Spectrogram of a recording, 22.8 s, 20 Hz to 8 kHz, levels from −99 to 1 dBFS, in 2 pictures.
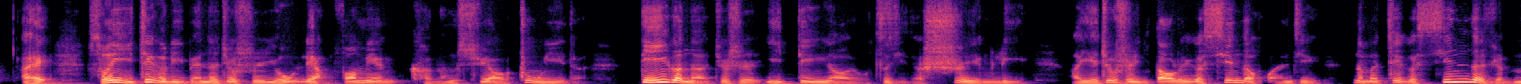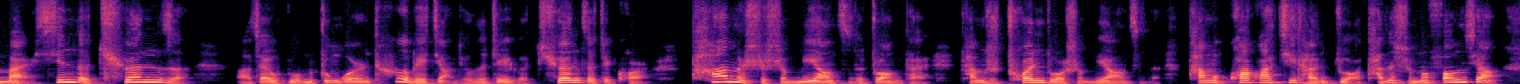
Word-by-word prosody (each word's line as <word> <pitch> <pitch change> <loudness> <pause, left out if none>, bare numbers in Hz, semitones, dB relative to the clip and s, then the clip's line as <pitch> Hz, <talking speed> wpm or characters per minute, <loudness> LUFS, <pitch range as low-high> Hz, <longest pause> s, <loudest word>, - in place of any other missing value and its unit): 哎， 125 - +4 0.2
所 160 +7 +7
以 190 -8 +5
这 235 - +3
个 150 - +5
里 125 -5 0
边 110 +3 -2
呢， 125 -1 +2
就 145 +4 +1
是 125 -3 -4
有 125 +6 +2
两 120 - 0
方 150 +5 +1
面 155 -11 0
可 110 - -9
能 110 +4 -9
需 115 +4 -6
要 140 - +2
注 170 -11 -2
意 110 -2 -5
的。 - - -22 0.4
第 200 -2 +6
一 245 - +8
个 205 - +10
呢， 105 -4 +1
就 125 - -6
是 115 -4 -5
一 125 -1 -2
定 125 +1 0
要 105 -4 -2
有 100 -3 -17
自 - - -7
己 - - -15
的 - - -14
适 - - -1
应 100 -2 -5
力， 100 -3 -7 0.3
啊， 105 - -7
也 115 0 0
就 180 - +3
是 145 -4 0
你 115 - -3
到 140 - +7
了 125 - +1
一 - - -1
个 135 - +2
新 130 +10 -2
的 - - +4
环 115 +4 -9
境， 115 -4 -8 0.2
那 170 - -2
么 155 - +1
这 170 - -1
个 125 -4 -2
新 240 - +4
的 235 - +6
人 105 0 -7
脉、 120 +7 0
新 225 - 0
的 - - +1
圈 230 -1 +1
子， - - -8 0.3
啊， 100 - -12
在 140 +5 0
我 125 -3 -6
们 110 +2 -7
中 170 -1 -2
国 155 -2 +1
人 140 +3 -2
特 260 - 0
别 120 - -1
讲 115 -2 -8
究 105 0 -15
的 115 +1 -8
这 120 +1 -3
个 95 -2 -14
圈 190 0 +2
子 - - -2
这 - - -9
块 - - -8
儿。 - - -17 0.4
他 255 +2 +1
们 265 - +3
是 130 - -9
什 115 -4 -8
么 130 +8 +1
样 165 -8 +4
子 120 - -16
的 105 - -11
状 - - -1
态， - - -13 0.2
他 165 - -6
们 170 - -1
是 135 -3 -10
穿 180 +1 +4
着 110 -9 -1
什 100 -3 -12
么 105 - -9
样 105 -5 -3
子 - - -17
的， - - -28 0.2
他 165 - 0
们 170 -1 -1
夸 190 - +4
夸 180 0 +3
其 180 0 -4
谈 160 -2 -3
主 - - -4
要 - - -3
谈 - - -6
的 180 - -1
什 175 - -7
么 170 - +1
方 200 +6 +1
向。 220 0 +1
130 Hz, 300 characters per minute, -22 LUFS, 115-175 Hz, 0.4 s, 个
